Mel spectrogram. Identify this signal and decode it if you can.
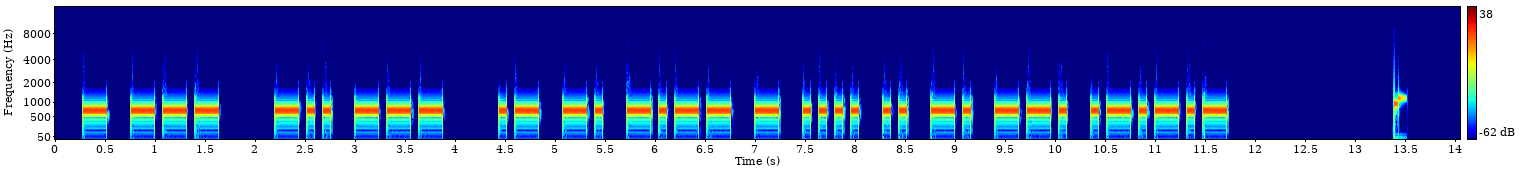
Morse code, heard as a keyed tone, about 15 wpm, 700 Hz. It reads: TO DO ANYTHING.
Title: Sentences from Top 1000 Words - Review Part 2 - 15wpm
